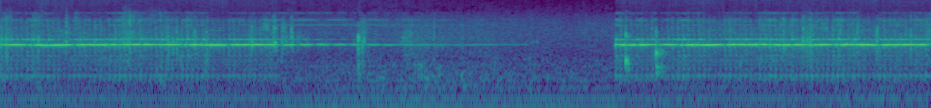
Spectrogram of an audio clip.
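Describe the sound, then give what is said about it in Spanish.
Telephone ringing: a steady high electronic ring sounds in two long bursts, separated by a pause of about three seconds, with no voices. “¿quieres contestar? Están llamando”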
